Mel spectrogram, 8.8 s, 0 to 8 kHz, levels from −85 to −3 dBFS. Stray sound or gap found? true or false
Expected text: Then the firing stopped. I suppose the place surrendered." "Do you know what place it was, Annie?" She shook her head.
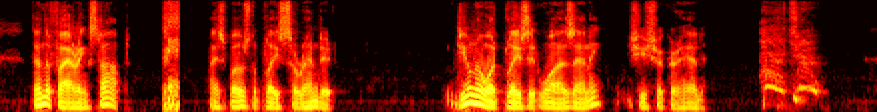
true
